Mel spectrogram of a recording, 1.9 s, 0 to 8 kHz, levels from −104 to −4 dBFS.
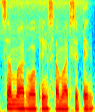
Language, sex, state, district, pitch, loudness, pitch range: English, male, Karnataka, Bangalore, 100 Hz, -14 LUFS, 100-110 Hz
